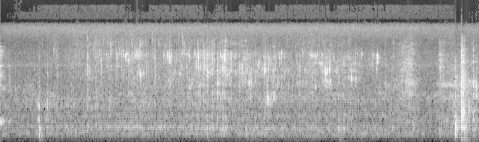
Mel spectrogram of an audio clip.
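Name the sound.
drip coffee maker brewing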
